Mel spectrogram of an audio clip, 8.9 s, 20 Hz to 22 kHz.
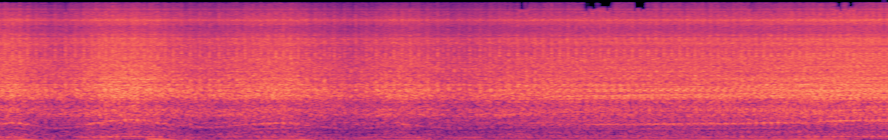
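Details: VAZ 2101 engine with new rockers, camshaft, valve guides, valves, chain, sprockets and pistons, valves adjusted, good oil pressure; light ticking knock three or four a second at idle, cold and hot, heard from under the valve cover, cause unknown.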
